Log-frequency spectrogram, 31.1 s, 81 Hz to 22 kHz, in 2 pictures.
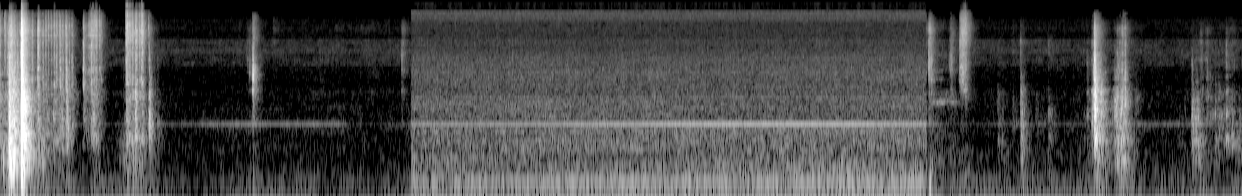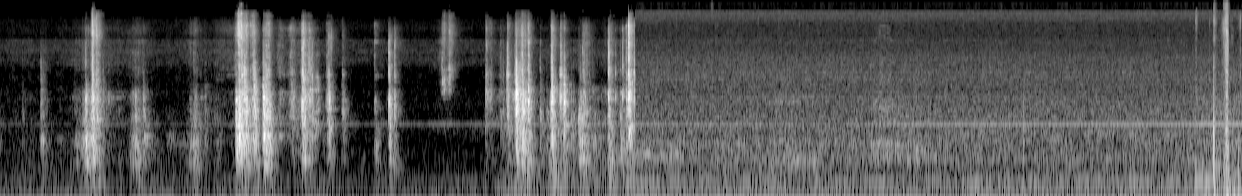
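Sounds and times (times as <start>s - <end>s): faint steady hum: 0.0s - 12.0s, 23.4s - 31.0s.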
